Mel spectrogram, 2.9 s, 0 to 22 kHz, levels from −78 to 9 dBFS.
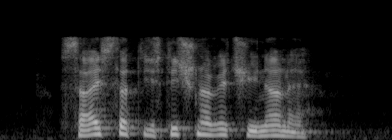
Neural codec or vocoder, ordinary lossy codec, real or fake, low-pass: codec, 16 kHz, 8 kbps, FunCodec, trained on Chinese and English, 25 frames a second; none; fake; 7.2 kHz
